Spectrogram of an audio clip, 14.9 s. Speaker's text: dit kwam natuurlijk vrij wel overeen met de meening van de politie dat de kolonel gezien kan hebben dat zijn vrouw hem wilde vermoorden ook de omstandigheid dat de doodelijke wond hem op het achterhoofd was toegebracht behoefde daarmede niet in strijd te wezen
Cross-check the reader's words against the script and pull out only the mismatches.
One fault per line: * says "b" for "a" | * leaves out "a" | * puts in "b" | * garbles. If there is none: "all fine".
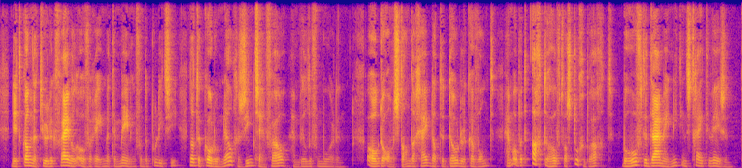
* leaves out "kan hebben dat"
